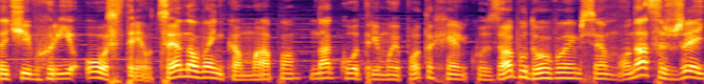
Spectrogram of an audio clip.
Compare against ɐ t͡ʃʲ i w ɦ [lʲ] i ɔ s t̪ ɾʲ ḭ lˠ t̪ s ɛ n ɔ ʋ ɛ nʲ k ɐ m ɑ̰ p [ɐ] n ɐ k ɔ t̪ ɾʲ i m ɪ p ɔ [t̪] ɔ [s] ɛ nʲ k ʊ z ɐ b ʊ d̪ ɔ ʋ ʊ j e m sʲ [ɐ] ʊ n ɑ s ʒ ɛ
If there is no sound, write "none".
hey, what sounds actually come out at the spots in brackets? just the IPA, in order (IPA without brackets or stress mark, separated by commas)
ɾʲ, ɐ, t̪, x, ɐ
